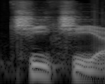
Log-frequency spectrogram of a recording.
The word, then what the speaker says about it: Tite: By the way, Damon, Tite, I learned that from Tim Vickery. That's how you pronounce his name.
